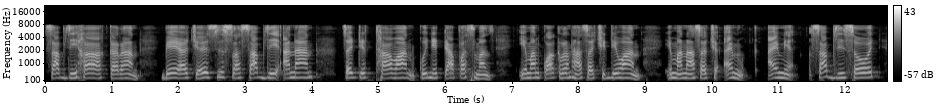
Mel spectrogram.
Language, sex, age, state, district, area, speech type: Kashmiri, female, 30-45, Jammu and Kashmir, Bandipora, rural, spontaneous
